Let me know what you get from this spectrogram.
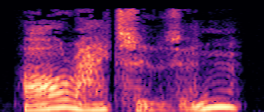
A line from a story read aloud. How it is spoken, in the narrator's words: she said, in a calm, modulated voice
